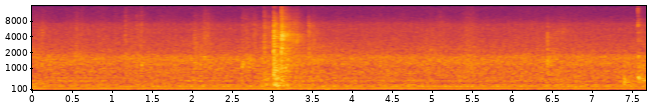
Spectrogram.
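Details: 1973 Ford Mach 1 Mustang V8, back running after months off, almost out of gas, exhaust leak repaired: steady low idle hum with no puffing or hissing, one brief clunk; exhaust now sealed and quiet.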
